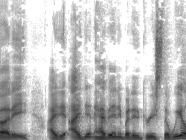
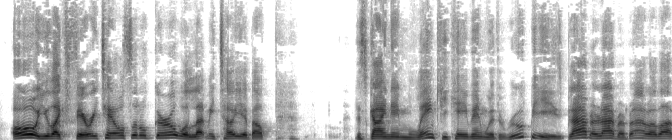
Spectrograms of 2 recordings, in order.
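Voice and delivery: mock patronizing, condescending, talking-down voice; 4 semitones higher than usual. Imitating a game character talking down to a little girl: condescending Bazaar Bear voice. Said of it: "talking down to Dixie Kong".

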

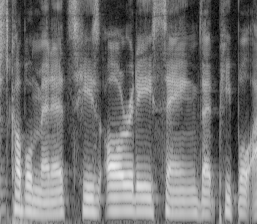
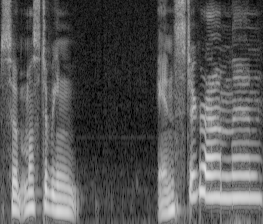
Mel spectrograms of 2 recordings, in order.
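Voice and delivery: voice cracks up very high; 11 semitones higher, 5 dB quieter than usual. Speaker trying to recall where a message came from, voice cracking. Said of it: "Why did my voice just crack there?".

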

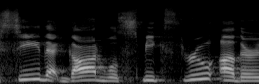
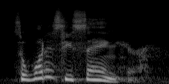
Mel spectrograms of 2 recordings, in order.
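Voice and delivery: normal talking voice

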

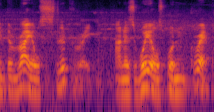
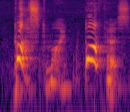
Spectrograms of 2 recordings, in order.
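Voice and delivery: very high, loud, sudden cry; 5 dB louder than usual. An engine is shown himself in a mirror and is exclaiming. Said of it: "he exclaimed".

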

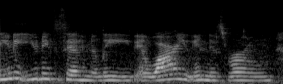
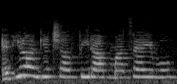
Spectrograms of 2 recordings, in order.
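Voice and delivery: very high-pitched motherly scolding voice; 10 semitones higher than usual. Retelling her mama's words to a boy, in a very high-pitched voice. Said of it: "but like very high pitched voice".

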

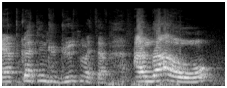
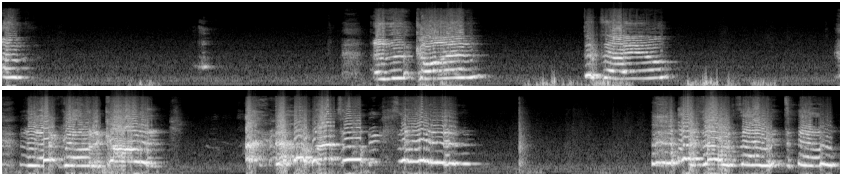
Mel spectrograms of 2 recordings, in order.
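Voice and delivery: put-on choked-up crying, higher and louder; 11 semitones higher, 7 dB louder than usual. Acting out a character calling his dad with big news: acting tearfully emotional on phone. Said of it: "very emotional when he talks to his father".

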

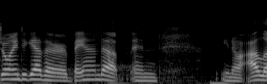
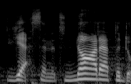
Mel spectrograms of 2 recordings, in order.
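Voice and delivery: put-on irate ranting voice, louder; 8 dB louder than usual. Retelling a phone call from a customer: imitating an irate woman. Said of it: "a very irate, angry woman".

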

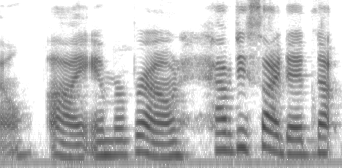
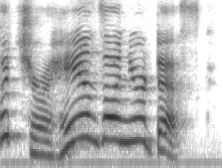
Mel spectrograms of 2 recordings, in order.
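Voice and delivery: very high-pitched, loud yell; 11 semitones higher, 8 dB louder than usual. A teacher, after boys play karate, addresses the whole class: yelled. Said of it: "she makes everyone sit down and then yells".

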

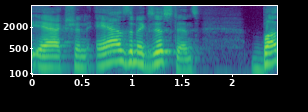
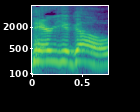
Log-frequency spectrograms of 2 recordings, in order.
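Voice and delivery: belittling, demeaning, condescending tone; 4 semitones higher, 4 dB louder than usual. Acting out handing something to the neighbors, acting out a demeaning 'there you go'. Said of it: "I say it in kind of a demeaning way".

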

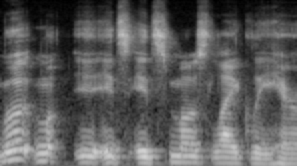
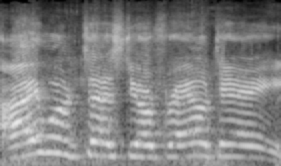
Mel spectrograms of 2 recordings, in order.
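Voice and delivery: very high, booming, slow, drawn-out bellow; 14 semitones higher, 9 dB louder than usual. Voicing a game boss taunting: Herobrine voice. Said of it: "That is what Herobrine sounds like".

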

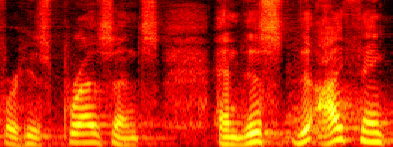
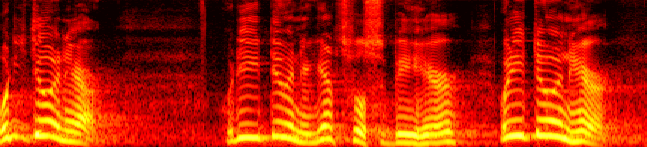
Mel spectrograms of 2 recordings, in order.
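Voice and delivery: high-pitched, scolding voice; 5 semitones higher than usual. Reading a Bible question as the speaker imagines their mom asking it, imitating mom scolding. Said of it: "I just kind of imagined my mom saying that".

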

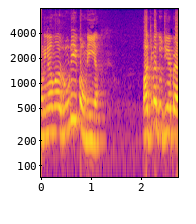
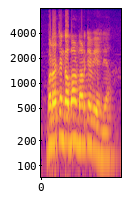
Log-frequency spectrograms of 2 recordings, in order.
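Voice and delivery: ordinary delivery

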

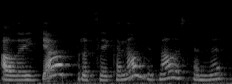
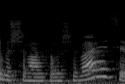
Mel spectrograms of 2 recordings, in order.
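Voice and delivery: ordinary talk, nothing marked

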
